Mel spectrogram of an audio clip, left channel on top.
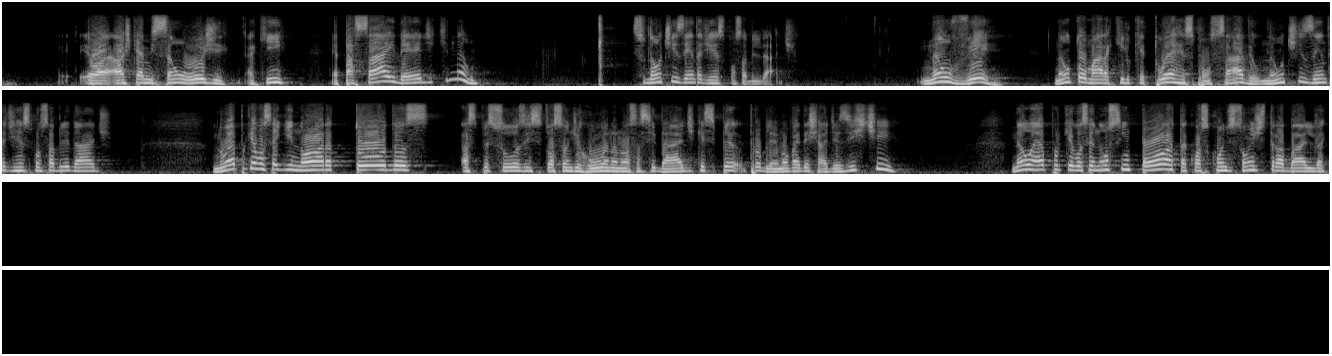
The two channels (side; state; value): right; silent; digital silence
